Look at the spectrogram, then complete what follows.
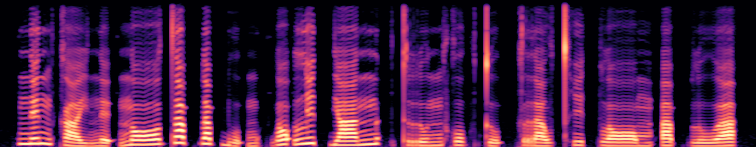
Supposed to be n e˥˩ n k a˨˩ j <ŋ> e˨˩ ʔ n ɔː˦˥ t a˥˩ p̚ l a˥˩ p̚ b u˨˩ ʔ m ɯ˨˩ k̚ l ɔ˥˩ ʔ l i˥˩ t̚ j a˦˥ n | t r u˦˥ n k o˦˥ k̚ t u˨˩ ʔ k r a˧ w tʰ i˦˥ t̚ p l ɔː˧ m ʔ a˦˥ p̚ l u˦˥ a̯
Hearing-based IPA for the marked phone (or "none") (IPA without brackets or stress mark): n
